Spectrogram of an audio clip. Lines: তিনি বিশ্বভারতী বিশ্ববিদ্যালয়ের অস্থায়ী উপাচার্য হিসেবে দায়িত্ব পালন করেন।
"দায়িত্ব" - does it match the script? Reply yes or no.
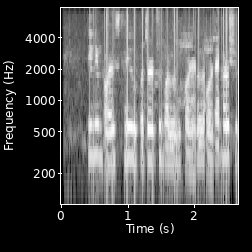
no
